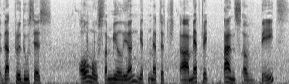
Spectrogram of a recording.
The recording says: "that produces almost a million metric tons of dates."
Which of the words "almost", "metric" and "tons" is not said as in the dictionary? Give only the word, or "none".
tons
